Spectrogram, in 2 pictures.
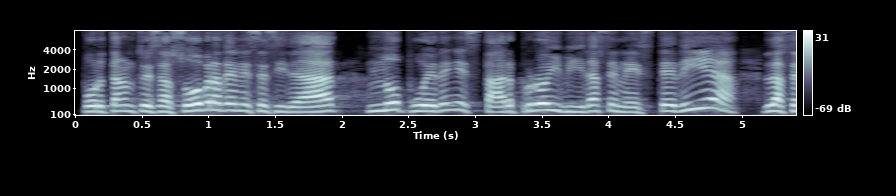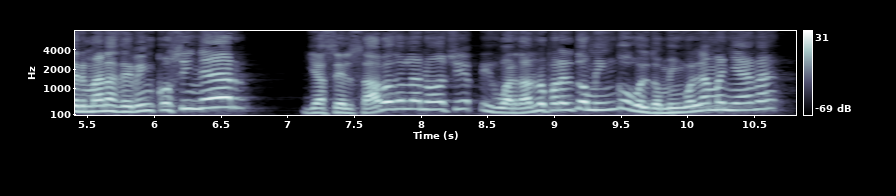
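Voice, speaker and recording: High-voiced male pastor preaching. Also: expressive, normal speed. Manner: preaching with shifting emphasis and acted examples. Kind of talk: sermon.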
